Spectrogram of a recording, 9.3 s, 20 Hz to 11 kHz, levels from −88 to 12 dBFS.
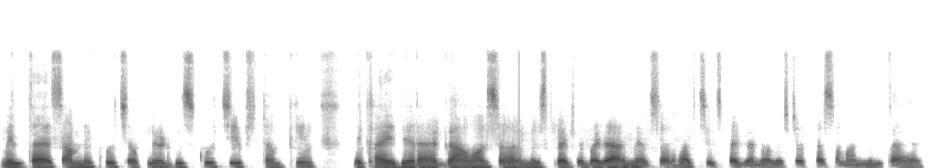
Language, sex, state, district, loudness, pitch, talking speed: Hindi, male, Bihar, Gopalganj, -22 LUFS, 125 Hz, 185 wpm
